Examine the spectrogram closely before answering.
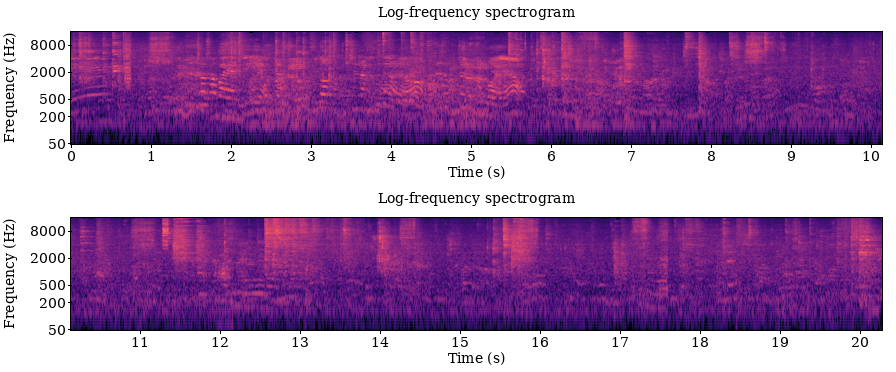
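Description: A young man slurps noodles loudly, close by.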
